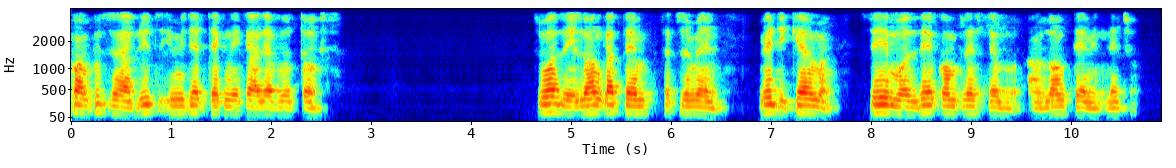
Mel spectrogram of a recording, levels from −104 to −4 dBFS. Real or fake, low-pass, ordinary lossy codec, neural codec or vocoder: fake; 3.6 kHz; none; codec, 16 kHz, 16 kbps, FreqCodec, smaller model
